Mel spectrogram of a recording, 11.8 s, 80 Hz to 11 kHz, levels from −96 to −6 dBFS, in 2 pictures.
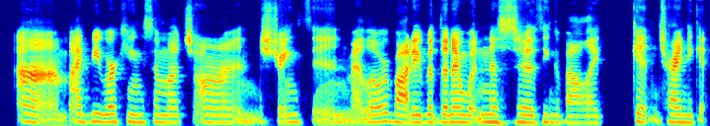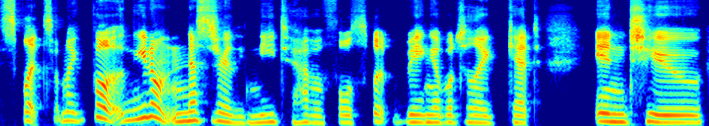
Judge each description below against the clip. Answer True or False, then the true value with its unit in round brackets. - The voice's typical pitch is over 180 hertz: True (190 Hz)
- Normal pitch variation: False (1.6 semitones)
